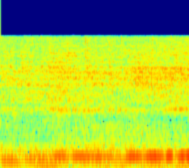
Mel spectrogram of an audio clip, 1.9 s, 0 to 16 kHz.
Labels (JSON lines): {"label": "anthrophony, boat engine", "recorder": "SoundTrap 500"}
